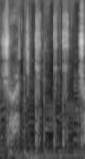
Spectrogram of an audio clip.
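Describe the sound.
A voice imitates the vinyl record scratch sound used by DJs, with about five quick, breathy, hissing chirps in an uneven rhythm, fairly soft.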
